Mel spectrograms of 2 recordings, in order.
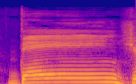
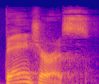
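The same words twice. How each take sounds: First: DANGEROUS stretched slowly over three syllables; slow, high teaching demo of DANGEROUS. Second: Said in the usual way. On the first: Shown as a demonstration. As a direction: draw out DANGEROUS, high and held. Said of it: "trois syllabes".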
